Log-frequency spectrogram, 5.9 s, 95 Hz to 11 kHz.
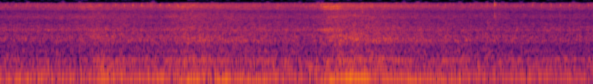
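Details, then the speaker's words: Forgotten Chevy C10 V8, first run in over a decade after new starter, wiring, ignition and rebuilt carburetor, revved: deep rumble rising and falling, even firing, no knocks or misses; runs properly, possibly running out of gas, leaking tank. "I did it I did it I think I ran out of gas I think I might have ran out of gas I did it"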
